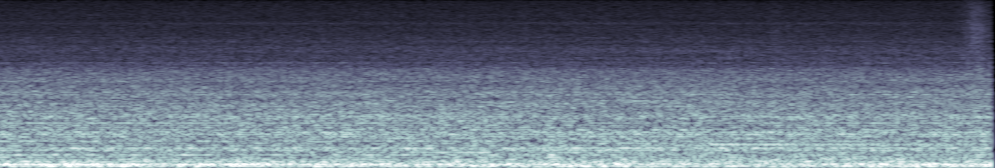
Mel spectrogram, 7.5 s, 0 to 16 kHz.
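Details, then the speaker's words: Overheating PS4 under game load, clogged with dust and residue from smoking in the room: constant loud fan roar pinned at full speed, pushing a lot of hot air out of the back. "it is quite warm and pushing out a lot of air out of the back a lot of hot air"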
